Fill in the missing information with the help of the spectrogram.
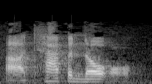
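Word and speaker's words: tapanoo (ταπεινόω): If we look at the word that's used here for a base, it's Strong's 5013, tapanoo, is the way Strong's instructs us to pronounce that word.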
